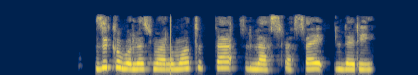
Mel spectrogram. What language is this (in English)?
Pashto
